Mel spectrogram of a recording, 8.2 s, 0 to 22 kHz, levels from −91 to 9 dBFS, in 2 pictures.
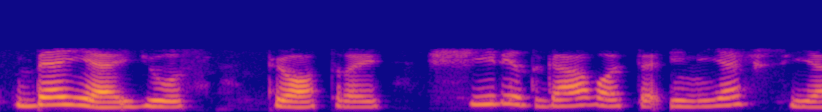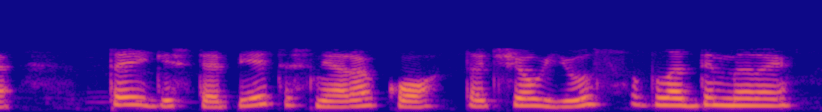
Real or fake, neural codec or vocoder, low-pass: real; none; 3.6 kHz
